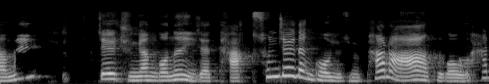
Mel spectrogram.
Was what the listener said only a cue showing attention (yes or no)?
yes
